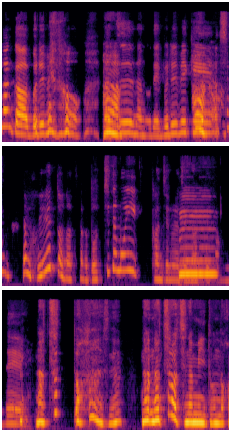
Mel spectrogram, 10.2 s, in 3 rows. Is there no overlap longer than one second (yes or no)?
yes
